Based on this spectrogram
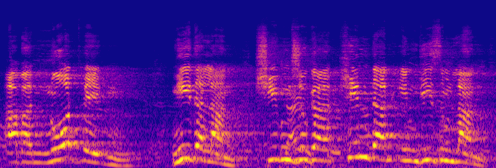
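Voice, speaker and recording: A man in his thirties from Afghanistan, speaking with an Afghan accent, giving an earnest rally speech from a lectern with halting fillers. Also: very high voice, lively intonation, pushed and bright. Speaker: refugee rights speaker. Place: outdoor stage at a large rally. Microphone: lectern mic on a stand. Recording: distant PA sound echoing outdoors.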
